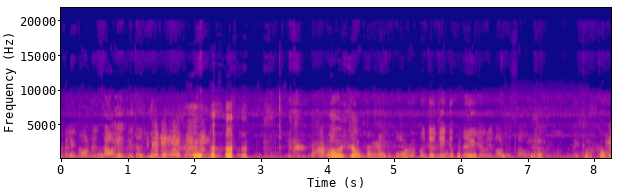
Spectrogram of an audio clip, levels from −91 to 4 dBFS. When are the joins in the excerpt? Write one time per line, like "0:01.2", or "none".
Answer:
none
